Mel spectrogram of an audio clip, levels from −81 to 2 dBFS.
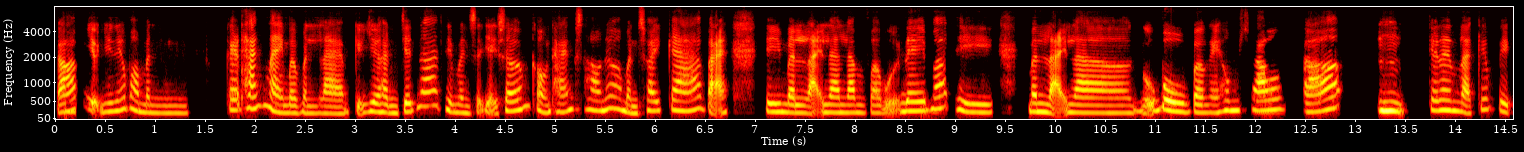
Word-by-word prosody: Đó, - - +3
ví - - -9
dụ 475 - +1
như 230 - -3
nếu 275 +4 -2
mà 275 -5 -1
mình 190 -3 -6 0.4
cái 275 - 0
tháng 335 +5 +1
này 220 - +2
mà 195 -1 -1
mình 185 -2 -6
làm, 180 +1 -1
kiểu, - - -7
giờ 235 -1 +1
hành 190 -3 -1
chính 225 +3 +1
á 375 +1 -2
thì 255 - 0
mình 200 -2 -4
sẽ - - -7
dậy 230 - -4
sớm, 265 +6 0
còn 225 -2 -2
tháng 215 +6 -3
sau 280 -3 -3
nếu 300 +4 0
mà 295 - -2
mình 205 -8 -1
xoay 245 +5 -2
ca 270 - 0
á 285 +4 0
bạn - - +3 0.4
thì 220 -1 +2
mình 205 -2 +1
lại 200 +2 +1
là 205 -1 +2
làm 200 0 -1
vào 200 -1 -3
buổi - - -5
đêm 245 +2 +1
á 310 +3 0
thì 215 -6 -1 0.3
mình 225 -1 +3
lại 195 - +3
là 195 -1 +1
ngủ 245 - -2
bù 235 -6 +6
vào 210 -2 +2
ngày 200 0 -5
hôm 255 +3 +2
sau. 270 +2 +2 0.2
Đó, 245 +8 +3 0.4
ừm, 245 -2 +8 0.2
cho 260 -1 -2
nên 265 -2 +2
là 205 - +1
cái 280 +10 -8
việc 225 -4 -2
225 Hz, 245 wpm, -22 LUFS, 200-265 Hz, 0.4 s, ừm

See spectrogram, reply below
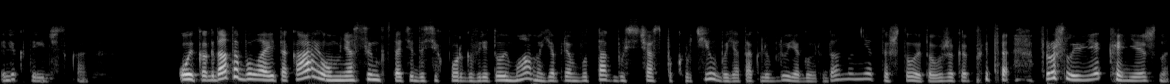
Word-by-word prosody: электрическая. 170 -7 -11 0.9
Ой, 235 0 +10
когда-то 250 - +6
была 230 -3 +5
и 200 - +3
такая. 255 - +4
У 195 - +4
меня 190 +1 +3
сын, 215 +2 0
кстати, 175 -1 -3
до 170 -2 -5
сих 180 +3 -11
пор 185 -1 -3
говорит: 165 +2 -7
"Ой, 195 -1 +3
мама, 195 +1 -1
я 175 +1 -4
прям 175 -1 -5
вот 175 0 -9
так 220 -4 +1
бы 180 +1 -10
сейчас 180 +2 -5
покрутил 245 +10 -6
бы, 155 -4 -6
я 150 0 -7
так 160 +1 -8
люблю". 160 +5 -7
Я 160 -4 -2
говорю: 145 -1 -11
"Да 190 +9 -7
ну, 245 +1 -10
нет, 245 0 -7
ты 165 - -6
что?" 180 +1 -3
Это 150 -1 -4
уже 160 +3 -5
какой-то 170 - -5 0.3
прошлый 255 -6 +2
век, 250 +6 -2
конечно. 175 -5 -3
185 Hz, 205 wpm, -27 LUFS, 165-225 Hz, 0.9 s, Ой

